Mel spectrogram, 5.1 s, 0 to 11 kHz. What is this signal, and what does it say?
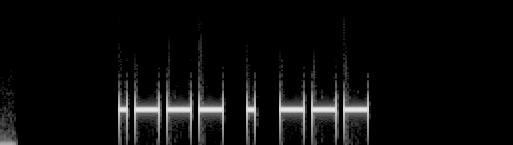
Morse code, heard as a keyed tone, about 15 wpm, 700 Hz. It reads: JEO
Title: USA Call Sign Postfixes - 3 Letters 15wpm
